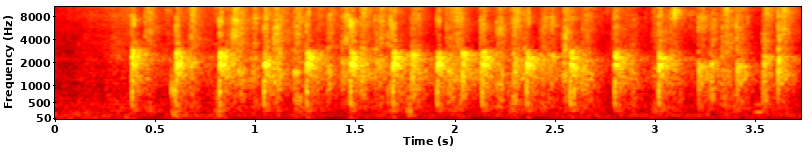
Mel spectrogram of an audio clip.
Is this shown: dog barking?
no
